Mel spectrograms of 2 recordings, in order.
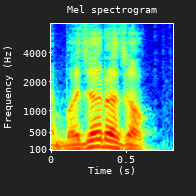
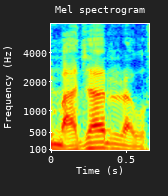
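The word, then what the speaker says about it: Magyar: 이게 머저르족. 아하. 보통 우리 마자르라고 쓰는데 네. 실제로는 머저르로 발음이 나죠.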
